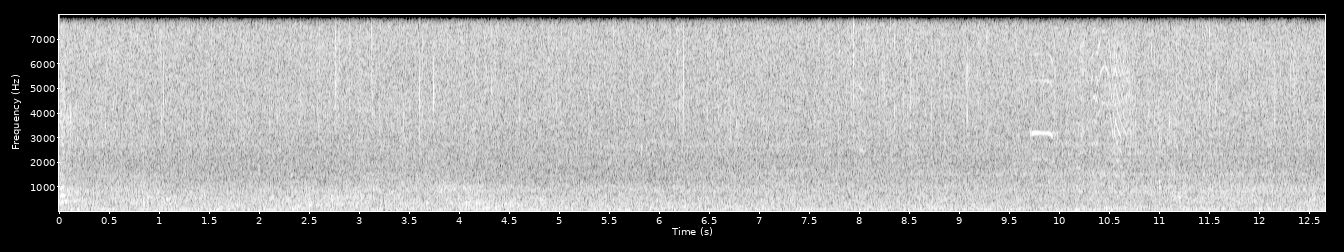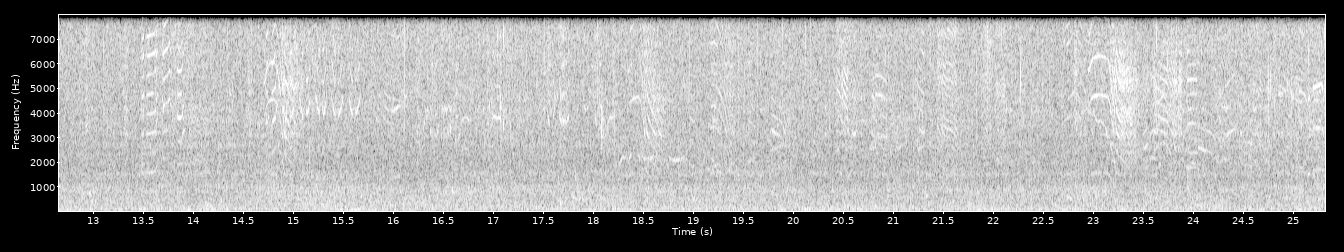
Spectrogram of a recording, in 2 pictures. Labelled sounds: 9.7	10.0	Pacific white-sided dolphin, 2.8 to 3.3 kHz
14.7	15.1	Pacific white-sided dolphin, 4.4 to 5.4 kHz
22.9	23.5	Pacific white-sided dolphin, 4.0 to 6.4 kHz

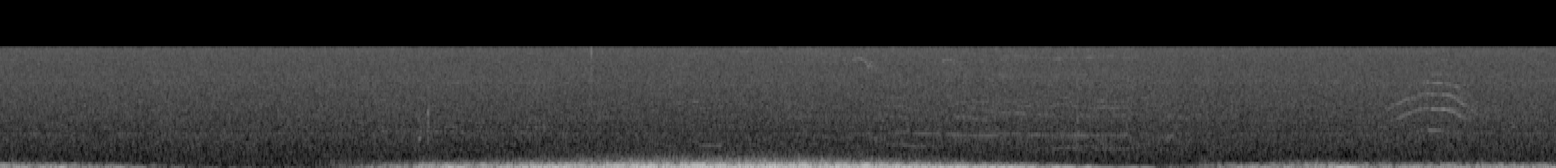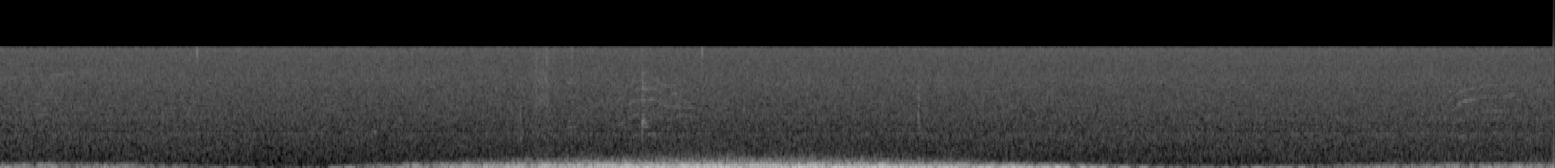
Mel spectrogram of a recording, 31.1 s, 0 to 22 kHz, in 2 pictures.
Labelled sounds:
13.9	14.7	killer whale, Bigg's (transient), 1.2 to 3.5 kHz
21.9	22.2	killer whale, Bigg's (transient), 2.8 to 3.0 kHz

